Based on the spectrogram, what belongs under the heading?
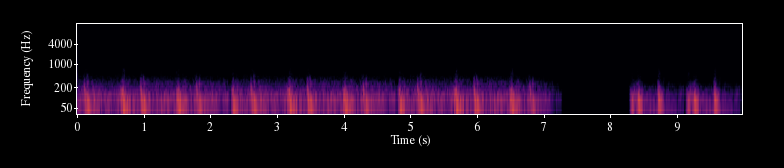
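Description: Regular low heartbeat about 71 a minute with a split second heart sound, a normal finding.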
